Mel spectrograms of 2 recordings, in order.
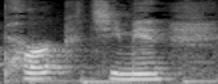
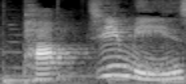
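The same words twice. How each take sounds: First: The family name sounds like the English word park. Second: The family name has a Korean pronunciation, unlike park. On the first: The speaker calls it wrong. "It's not [name]" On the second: The speaker calls it right. "it's [name]"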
